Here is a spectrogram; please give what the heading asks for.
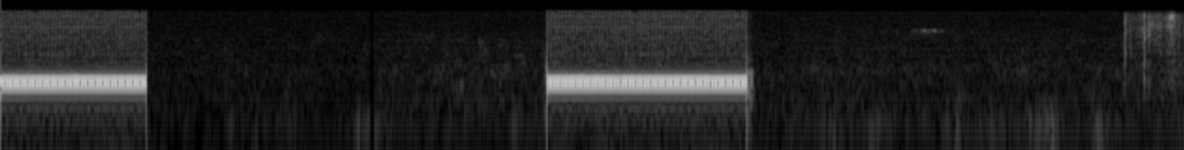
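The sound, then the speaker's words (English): Telephone tone heard while dialing out. Two long, steady, mid-pitched tones, each lasting one to two seconds, are separated by several seconds of near silence. Faint scattered clicks and handling noise follow. “bear with me for one moment while I operate the machinery. Okay, we're dialing out now.”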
